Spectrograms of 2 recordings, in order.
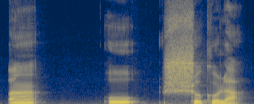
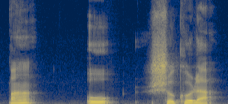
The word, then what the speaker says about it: pain au chocolat: So you will pronounce pain au chocolat. The sound pain comes from the nose. Pain au chocolat.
